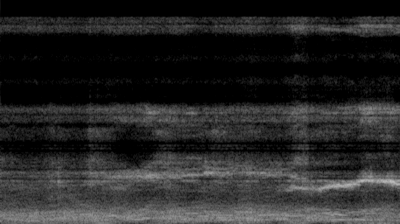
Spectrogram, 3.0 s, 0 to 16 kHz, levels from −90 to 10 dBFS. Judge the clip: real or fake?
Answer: fake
